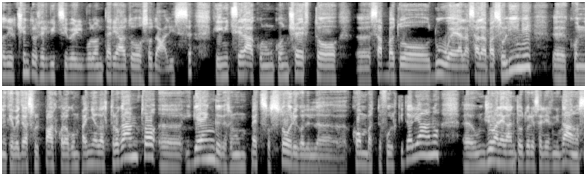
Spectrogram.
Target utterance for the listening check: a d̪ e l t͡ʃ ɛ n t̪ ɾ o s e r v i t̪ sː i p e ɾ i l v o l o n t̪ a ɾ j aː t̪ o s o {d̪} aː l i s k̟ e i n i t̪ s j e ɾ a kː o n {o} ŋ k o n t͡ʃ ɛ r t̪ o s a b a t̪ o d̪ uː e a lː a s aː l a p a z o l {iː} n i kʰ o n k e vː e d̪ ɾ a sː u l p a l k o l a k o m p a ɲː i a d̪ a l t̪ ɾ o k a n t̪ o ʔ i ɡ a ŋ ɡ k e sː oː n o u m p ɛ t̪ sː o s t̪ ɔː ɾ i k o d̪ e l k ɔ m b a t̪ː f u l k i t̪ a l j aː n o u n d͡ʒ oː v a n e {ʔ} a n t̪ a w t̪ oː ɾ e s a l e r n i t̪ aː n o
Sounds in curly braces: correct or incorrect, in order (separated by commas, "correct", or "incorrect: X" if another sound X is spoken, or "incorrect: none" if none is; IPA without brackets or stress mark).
correct, incorrect: u, correct, incorrect: k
